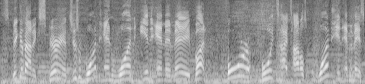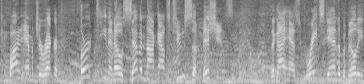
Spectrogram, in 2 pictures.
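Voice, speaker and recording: High-voiced male fight commentator. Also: expressive, moderate pace. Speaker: play-by-play commentator. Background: music.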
